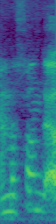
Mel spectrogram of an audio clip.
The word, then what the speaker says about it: Mofongo: um I think that's what like oh yeah Mofongo okay so that is what it is like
